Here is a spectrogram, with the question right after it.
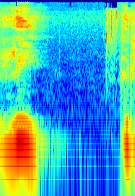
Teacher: और सनवर्त का मतलब होता है इसके अंतर्गत जब री बोलोगे ना तो सनवर्त नहीं होता यानी मुख आपका आधा खुला हुआ नहीं होता मोस्टली क्या होता है बंद होता है ठीक है और ये वृत्त मुखी भी नहीं होता क्योंकि ऋ में होठ जो है गोल नहीं होते · जब भी आप ऋ बोलोगे ना तो ये अग्र नहीं है। यह मध्य से होता है।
